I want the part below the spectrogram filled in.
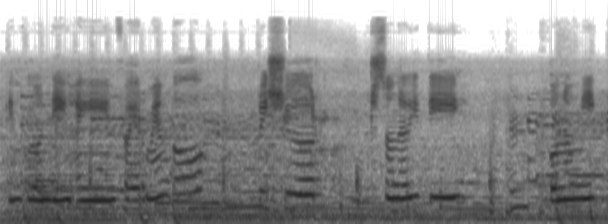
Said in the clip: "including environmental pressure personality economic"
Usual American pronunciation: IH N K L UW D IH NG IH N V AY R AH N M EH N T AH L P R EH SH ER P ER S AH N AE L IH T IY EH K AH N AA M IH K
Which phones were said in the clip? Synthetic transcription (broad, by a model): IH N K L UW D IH NG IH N F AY AH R M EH N T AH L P R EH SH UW P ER S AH N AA L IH T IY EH K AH N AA M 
